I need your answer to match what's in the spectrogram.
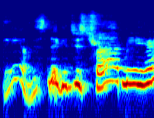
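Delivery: high-pitched stunned inner voice; shocked disbelief. Retold or imitated. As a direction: squeak it out as if you can't believe the challenge. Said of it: "I was in shock".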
